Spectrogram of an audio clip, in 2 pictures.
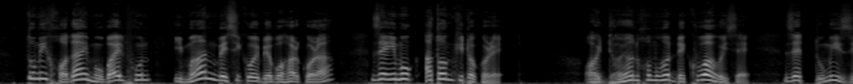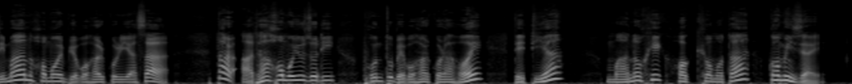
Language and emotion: Assamese, fearful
